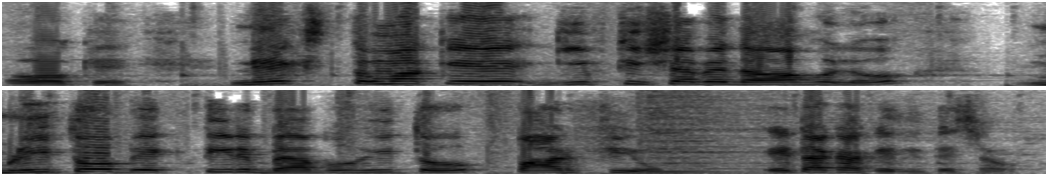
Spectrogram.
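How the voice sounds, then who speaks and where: A man hosts a playful quick-fire interview. His voice sits high for a man, and music plays behind him as he chats and puts his questions. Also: lively intonation, slightly rough, dull audio.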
